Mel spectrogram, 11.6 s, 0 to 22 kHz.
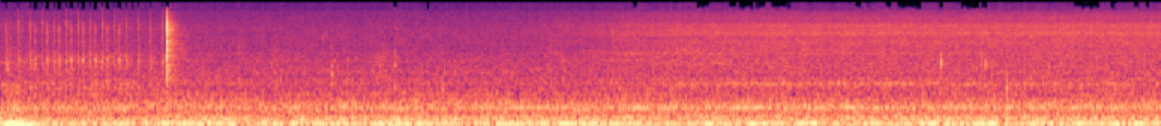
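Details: Ideal C28 Mini gas boiler: a low steady buzz with a few faint clicks; the fault is intermittent but increasing; owner likens it to a trapped PC fan, seemingly from the area near the diverter valve, gas valve and DHW flow switch.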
